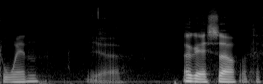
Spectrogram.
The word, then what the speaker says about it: Nguyen: Article June 16, 2023 by Andy Nguyen. Pronounced win.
